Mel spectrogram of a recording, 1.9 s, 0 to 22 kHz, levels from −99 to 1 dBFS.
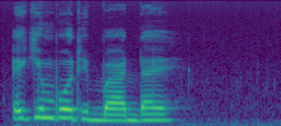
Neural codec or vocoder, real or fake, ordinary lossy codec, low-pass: none; real; none; none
